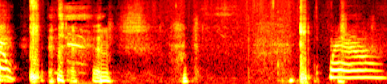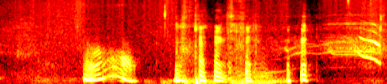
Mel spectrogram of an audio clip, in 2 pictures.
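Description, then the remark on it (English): A person imitates a cat, giving a few drawn-out, wavering meows with rising and falling pitch, mixed with sharp clicks and other short vocal noises. “That's human doing a cat noise.”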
